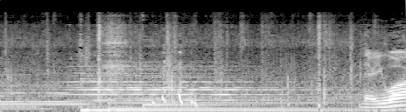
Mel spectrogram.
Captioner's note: scoffs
